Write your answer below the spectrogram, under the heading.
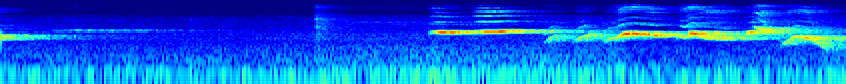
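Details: White-rumped shama, in training and prompted to sing: after a quiet start with soft whistles, a loud sustained whistle breaks into fast, jumbled, sliding notes.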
